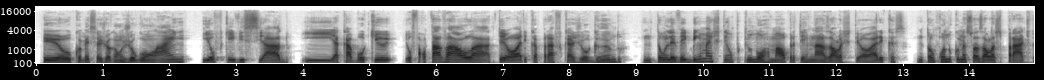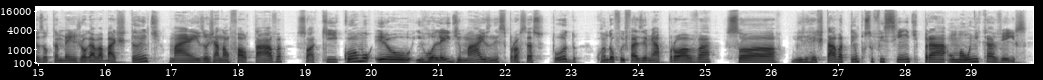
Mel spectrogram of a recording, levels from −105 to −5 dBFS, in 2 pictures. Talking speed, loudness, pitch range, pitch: 150 wpm, -25 LUFS, 125-155 Hz, 145 Hz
